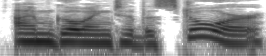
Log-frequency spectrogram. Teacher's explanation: the stress naturally falls on going and store. The smaller words like I'm and to the R less emphasized and spoken quickly. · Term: stress pattern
